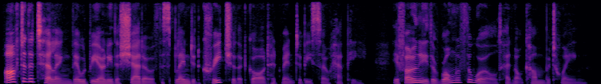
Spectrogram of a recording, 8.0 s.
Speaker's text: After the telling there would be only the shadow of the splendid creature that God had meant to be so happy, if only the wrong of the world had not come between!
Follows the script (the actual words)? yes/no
yes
